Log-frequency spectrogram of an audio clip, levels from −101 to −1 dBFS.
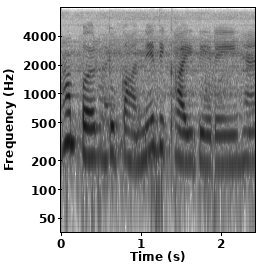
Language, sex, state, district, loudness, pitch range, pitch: Hindi, female, Punjab, Pathankot, -18 LUFS, 195-235 Hz, 210 Hz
